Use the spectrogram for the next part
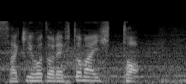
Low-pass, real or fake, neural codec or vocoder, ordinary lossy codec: none; real; none; none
